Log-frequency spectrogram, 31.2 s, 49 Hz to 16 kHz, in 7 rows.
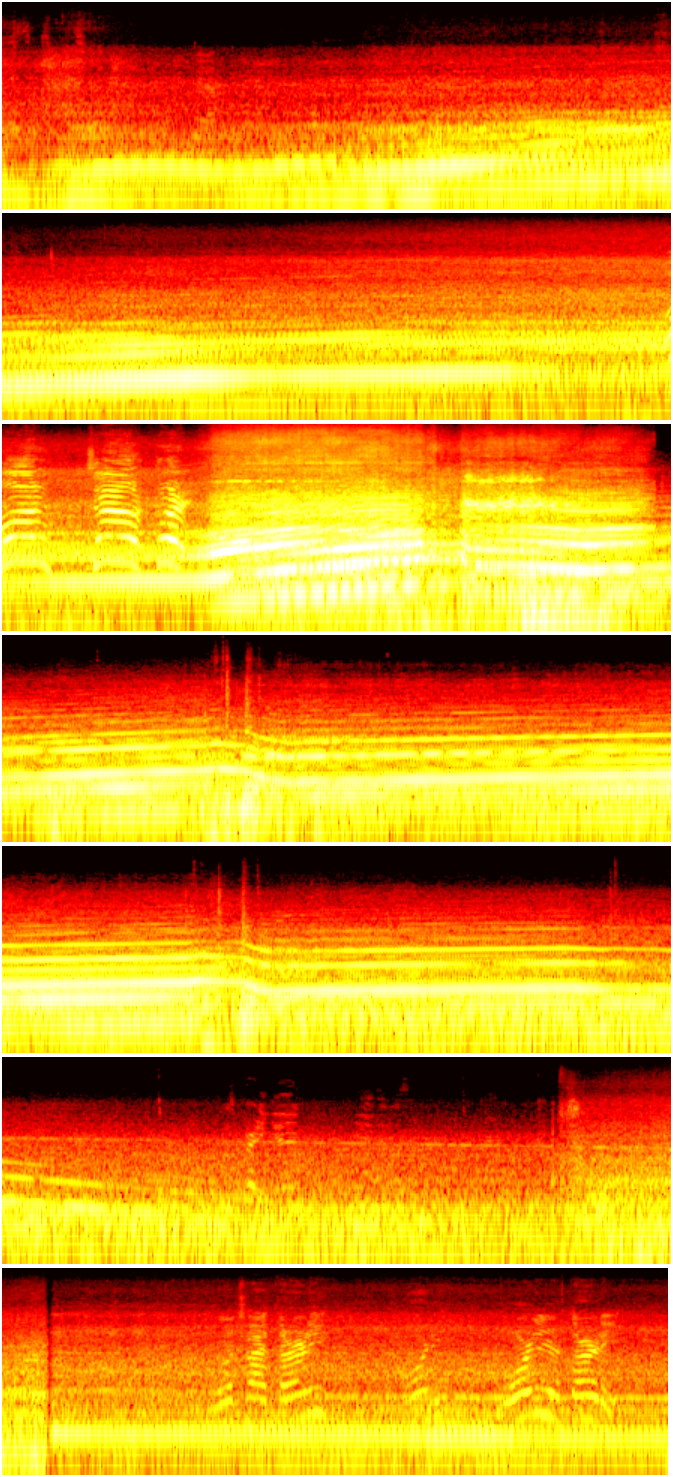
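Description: A Nissan VQ-series V6 accelerating hard, heard from inside the car's cabin during a roll race. Its pitch climbs steadily with a loud rush of noise about ten seconds in, then climbs again with two sharp drops at upshifts before falling away as the throttle comes off and settling to a low steady cruise.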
